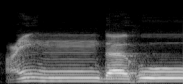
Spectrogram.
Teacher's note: nun sukun bertemu dengan huruf dal, ini dibaca samar. Ikhfa itu artinya samar.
